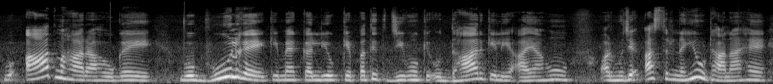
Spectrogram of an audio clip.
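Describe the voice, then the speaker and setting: A woman spiritual teacher giving a devotional discourse, telling a sacred story slowly and with rising emotional emphasis. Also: medium pitch, a little hiss or hum.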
